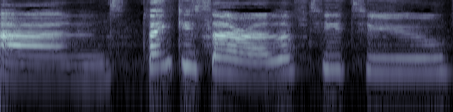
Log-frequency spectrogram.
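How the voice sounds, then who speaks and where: Against a quiet background, a voice with a British accent and a bright, sharp tone moves with lively intonation, recorded dry and close with no echo. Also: woman. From England. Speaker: travel vlogger and photographer. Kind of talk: live stream Q&A chat. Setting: live stream from a van with video calls. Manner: casual, chatty.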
